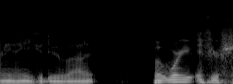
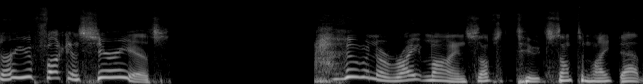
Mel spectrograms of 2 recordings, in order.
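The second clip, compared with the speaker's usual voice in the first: high, slow incredulous outburst; outraged disbelief; 12 semitones higher than usual. Retold or imitated. Reacting to preschool binoculars, high slow outraged disbelief. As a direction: let the outrage climb way up, slowly. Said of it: "I said".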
